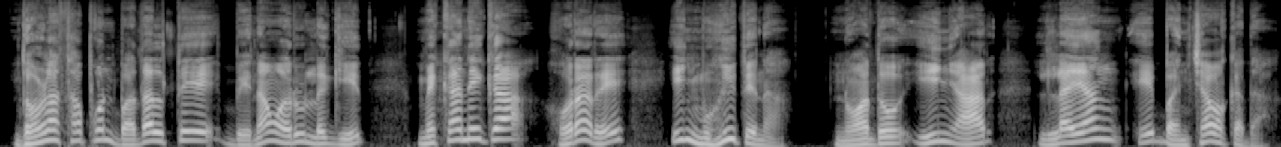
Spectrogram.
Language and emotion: Santali, happy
